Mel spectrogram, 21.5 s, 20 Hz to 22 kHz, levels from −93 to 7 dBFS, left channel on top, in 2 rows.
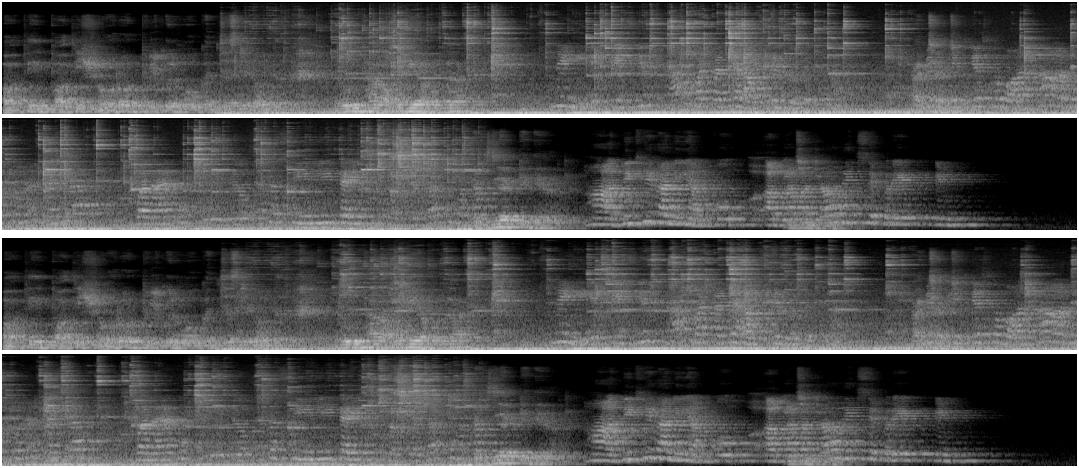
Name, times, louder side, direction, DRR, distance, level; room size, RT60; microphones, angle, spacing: voice 1, 0.0-4.6 9.1-9.6 11.1-11.4 15.4-16.3 18.6-19.0, left 1 dB, 40° left, -7 dB, 1.0 m, -26 dB
Wind chime, 2.1-15.8, left 1 dB, 75° left, 0.6 m, -23 dB
voice 2, 5.5-8.4 9.1-15.6 16.6-19.8 20.1-20.2, equal, 5° right, -10 dB, 0.5 m, -32 dB
2.7 x 2.3 x 2.9 m, 1.3 s
head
